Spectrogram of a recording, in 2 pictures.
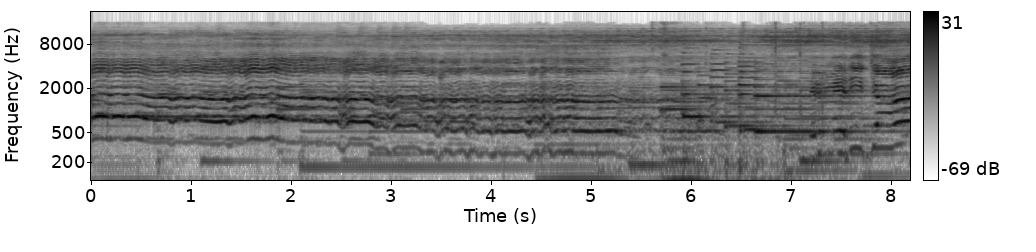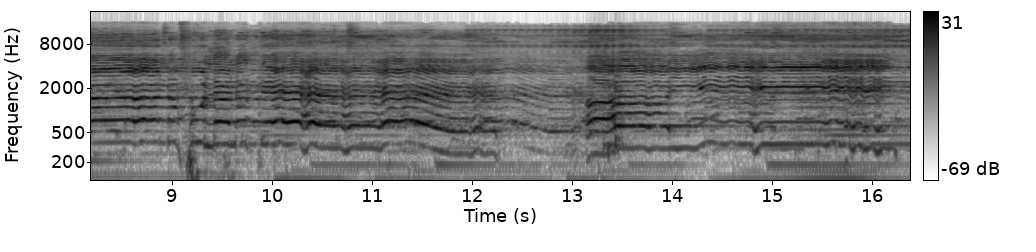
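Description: Live Punjabi Sufi singing: a male voice holding long notes with wide sliding ornaments, over a keyboard's sustained low chords, with almost no drumming.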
